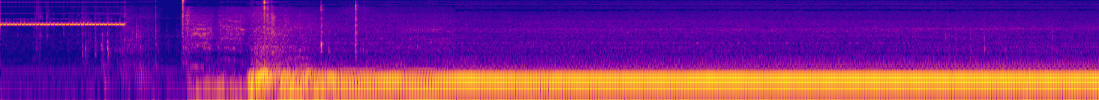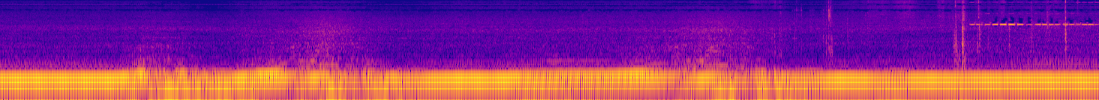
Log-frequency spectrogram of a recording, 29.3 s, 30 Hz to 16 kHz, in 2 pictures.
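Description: Ferrari 550 Maranello's 5.5-litre V12 cold-started: a steady dashboard warning tone, then the starter cranks briefly and the engine catches about three seconds in and settles into a steady cold idle. It is revved several times in quick succession past the middle and once more a little later, dropping back to idle each time.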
